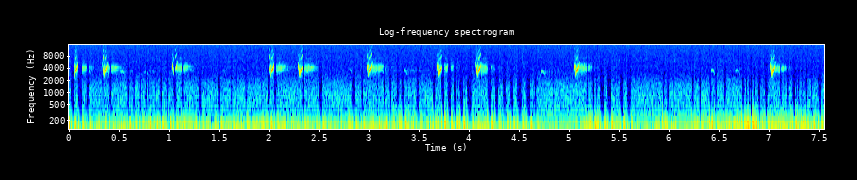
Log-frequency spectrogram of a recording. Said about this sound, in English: Okay, we got birds coming in here.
